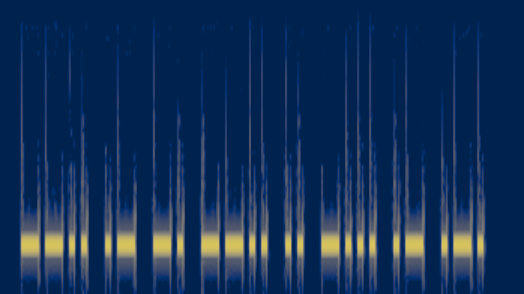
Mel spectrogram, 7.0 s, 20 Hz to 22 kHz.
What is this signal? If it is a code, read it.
Morse code, heard as a keyed tone, about 15 wpm, 700 Hz. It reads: ZANZIBAR
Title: Pangram Challenge v2 - 15wpm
